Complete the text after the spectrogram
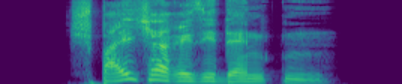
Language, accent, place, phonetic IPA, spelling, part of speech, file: German, Germany, Berlin, [ˈʃpaɪ̯çɐʁeziˌdɛntn̩], speicherresidenten, adjective, De-speicherresidenten.ogg
- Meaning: inflection of speicherresident: 1. strong genitive masculine/neuter singular 2. weak/mixed genitive/dative all-gender singular 3. strong/weak/mixed accusative masculine singular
